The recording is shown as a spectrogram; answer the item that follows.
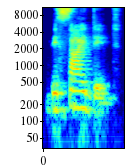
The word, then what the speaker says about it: decided: Otro caso podría ser el verbo decide, decidir. A la ed le agregamos id, decided, ¿ok?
